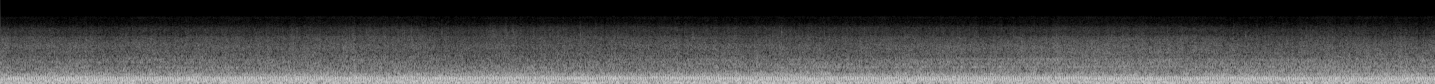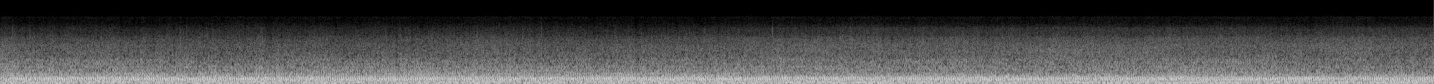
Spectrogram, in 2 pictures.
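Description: Yamaha WR250R's 250 cc single-cylinder engine running at a steady pitch while riding at an even speed, with a heavy wind rumble on the microphone.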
